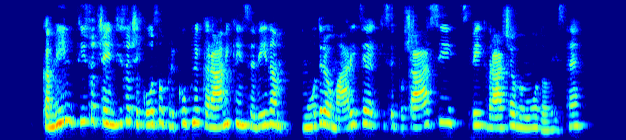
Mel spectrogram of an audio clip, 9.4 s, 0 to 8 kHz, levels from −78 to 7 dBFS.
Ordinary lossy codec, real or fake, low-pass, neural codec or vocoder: AAC, 32 kbps; fake; 7.2 kHz; vocoder, 44.1 kHz, 128 mel bands, Pupu-Vocoder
